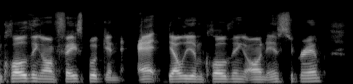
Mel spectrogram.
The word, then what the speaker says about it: Bdelliom: That's B-D-E-L-L-I-O-M, pronounced Delium. Those of you that got my shirts know that it is an odd spelling, but you see what I'm talking about. Again, it's Delium, B-D-E-L-L-I-O-M.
